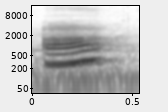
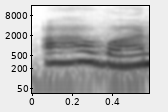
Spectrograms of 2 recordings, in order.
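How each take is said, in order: First: आवाहन syllable by syllable; आवाहन, v before h, spaced out; correct form, spelled out. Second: आह्वान as "ah-vān"; आह्वान run together as āh-vān; wrong form shown. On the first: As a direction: say आवाहन as ā... vā... ha... na with gaps. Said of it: "यहाँ पे ह आधा". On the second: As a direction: say आह्वान with h before v. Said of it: "नहीं होता है". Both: Shown as a demonstration.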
